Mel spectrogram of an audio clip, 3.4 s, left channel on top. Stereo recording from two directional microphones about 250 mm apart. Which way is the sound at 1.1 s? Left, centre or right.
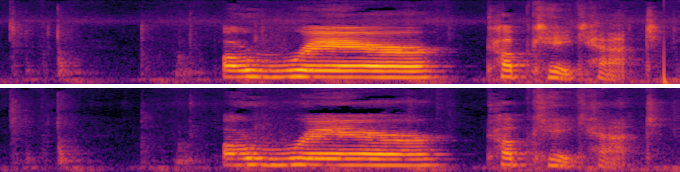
Left.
